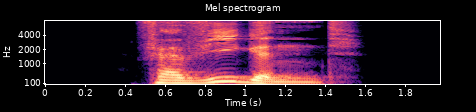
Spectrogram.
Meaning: present participle of verwiegen
- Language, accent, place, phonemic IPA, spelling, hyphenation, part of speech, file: German, Germany, Berlin, /fɛɐ̯ˈviːɡn̩t/, verwiegend, ver‧wie‧gend, verb, De-verwiegend.ogg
